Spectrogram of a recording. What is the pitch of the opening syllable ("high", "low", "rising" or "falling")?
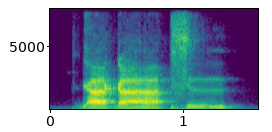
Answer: low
